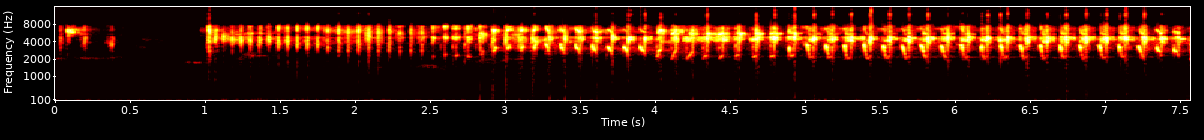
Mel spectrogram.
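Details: Lovebird giving the long ngekek chatter used to stimulate courtship: after a short pause, a continuous, very rapid high rattling trill of shrill notes runs unbroken for over six seconds, with faint low hum beneath.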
